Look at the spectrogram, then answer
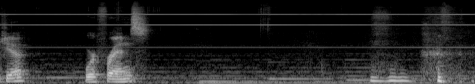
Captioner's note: EMF beeping; Ryan laughs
